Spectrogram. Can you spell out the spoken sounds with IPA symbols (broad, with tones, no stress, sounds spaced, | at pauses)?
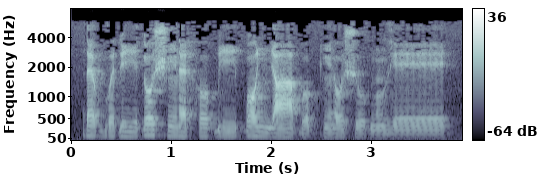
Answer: ɾ ɛ˧ ɡʷ ɨ˨ ɗ iː˨ ɗ o˦ ʃ ĩ˧ ɾ ɛ˨ h o˧ ɓ iː˧ ɓ ɔ˦ ɲ aː˧ ɓ o˨ k ĩ˧ ɾ o˦ ʃ u˧ ɡʷ ũ˧ ɣ eː˧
